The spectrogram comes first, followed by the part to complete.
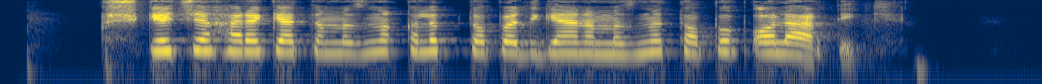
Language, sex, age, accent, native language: Uzbek, female, 25-34, Toshkent shahri, Uzbek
